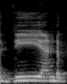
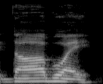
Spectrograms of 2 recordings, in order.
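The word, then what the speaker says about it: the: में रखनी है कि अगर तो वोवेल से पहले पढ़ेंगे तो दी है। अब ये इ आपको पता है एंड का इ क्या है? पहला लफज़ वोवेल है ना? तो अब यहां पे दी एंड पढ़ना है इसको। लेकिन अगर कंसोनेंट बी क्या है? आपको पता है कोंसोनेंट है। तो अब यहां पर द पढ़ेंगे। द बॉय। ठीक है? कंसोनेंट से पहले यह दा होता है।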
